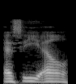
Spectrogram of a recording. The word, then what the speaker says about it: saol: This produces irregularities in the match-up between the spelling and pronunciation in Munster, because the word is pronounced, sel, genitive, sel, the dot above diacritic,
